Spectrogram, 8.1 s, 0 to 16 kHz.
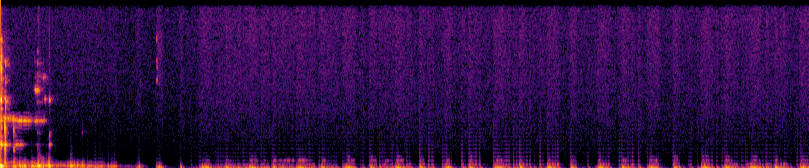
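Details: Own heartbeat recorded with a new microphone fixed beneath a teacup: after a brief clink, steady low thumps at about 120 a minute; normal heartbeat.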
